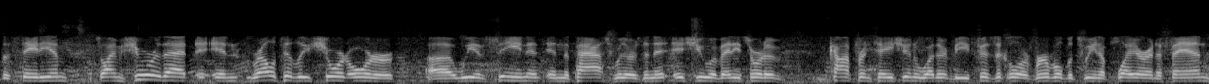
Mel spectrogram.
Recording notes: from the Final Four in Houston as he broadcasts from radio row at the college hoops event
